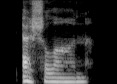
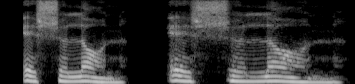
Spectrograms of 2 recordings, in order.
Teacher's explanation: US ends with lon. UK ends with lawn.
